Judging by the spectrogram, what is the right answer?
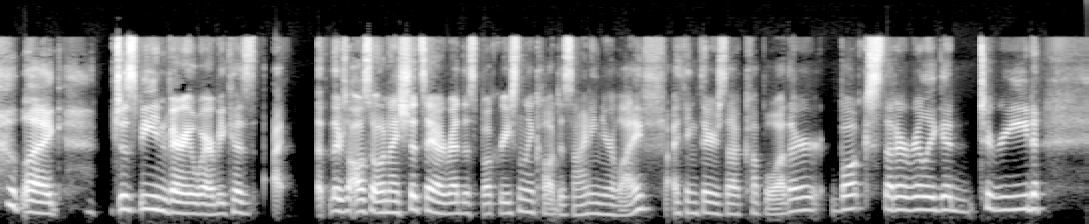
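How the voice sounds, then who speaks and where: Against a quiet background, a woman with an American accent speaks in an unremarkable speaking voice at a fairly low pitch, with ordinary pitch variation and a moderate pace. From Maryland, US. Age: 40s. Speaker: scientist and workshop presenter. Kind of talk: professional development talk. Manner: casual, many fillers.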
